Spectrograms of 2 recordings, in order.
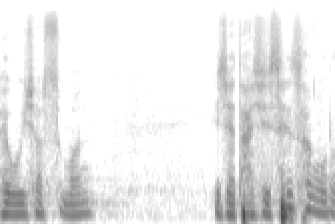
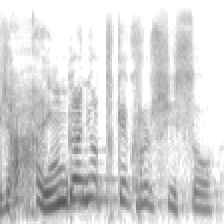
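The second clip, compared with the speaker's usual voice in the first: mock indignation; 9 semitones higher than usual. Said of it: "딴 사람이 이런 거 보면은".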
